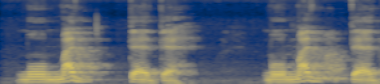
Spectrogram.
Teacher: ada dalal bertasydid pastikan ada nabrah atau penekanan mumaddadah mumad Kemudian diakhiri dengan ta marbutah. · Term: dal bertasydid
